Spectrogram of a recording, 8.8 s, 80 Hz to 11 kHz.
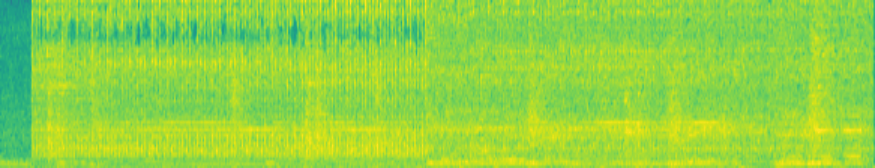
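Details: Mazda Skyactiv 2.2 diesel after a walnut-blasting carbon clean went wrong; the engine struggled to turn, then moved freely and was reassembled. Now a steady, even diesel idle clatter with music underneath, no binding or hard knocks; runs normally.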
